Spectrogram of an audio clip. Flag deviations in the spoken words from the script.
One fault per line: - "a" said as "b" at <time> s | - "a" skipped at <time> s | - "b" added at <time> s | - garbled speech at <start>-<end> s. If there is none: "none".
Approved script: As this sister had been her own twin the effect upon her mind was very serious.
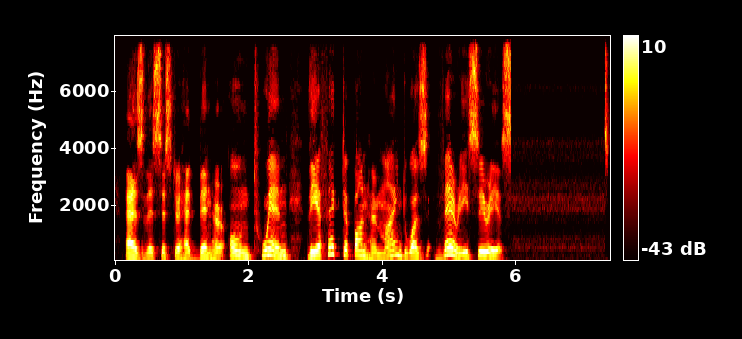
none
